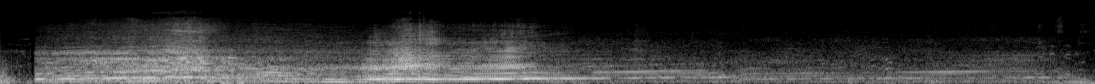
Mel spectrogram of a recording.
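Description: Aston Martin sports car engine accelerating hard on the track, its note rising in pitch and loudest about four seconds in, then settling to a quieter, lower, steady drone.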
